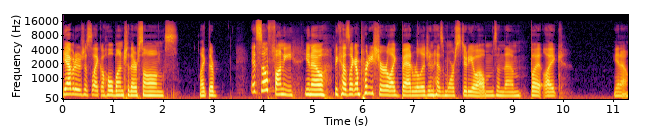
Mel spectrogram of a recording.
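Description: On a very clean recording with a silent background, a woman speaks in a normal speaking voice at a medium pitch and moderate pace, with fairly even intonation. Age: 20s. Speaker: podcast co-host. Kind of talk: casual chat.

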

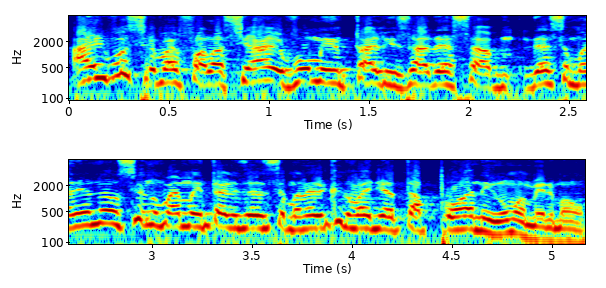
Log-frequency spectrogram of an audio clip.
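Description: With music playing behind him, a man speaks very fast in a high voice at very even loudness. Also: ordinary pitch variation, hardly any pauses. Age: 40s. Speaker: brain trainer / coach. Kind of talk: casual interview chat.

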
